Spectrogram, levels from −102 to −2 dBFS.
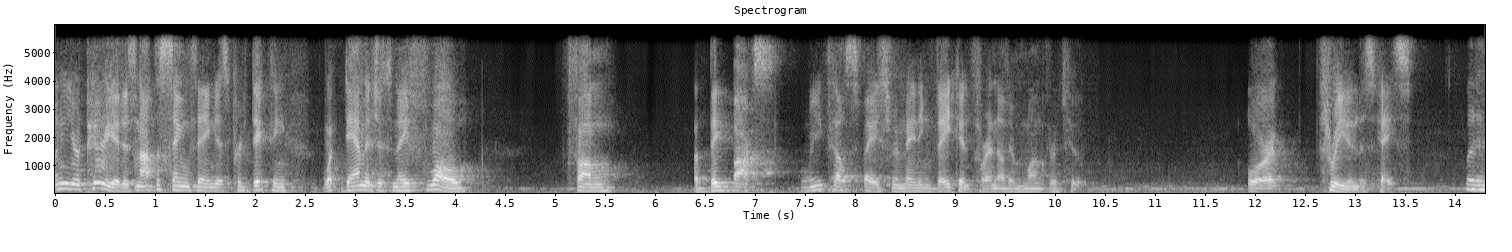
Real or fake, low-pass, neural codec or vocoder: fake; 5.4 kHz; codec, 16 kHz, 2 kbps, X-Codec, HuBERT features, trained on general audio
